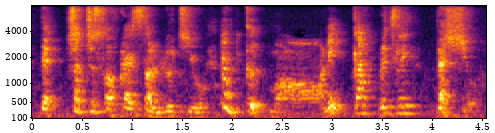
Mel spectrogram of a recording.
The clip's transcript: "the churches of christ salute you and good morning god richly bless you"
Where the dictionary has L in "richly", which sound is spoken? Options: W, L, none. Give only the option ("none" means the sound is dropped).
L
